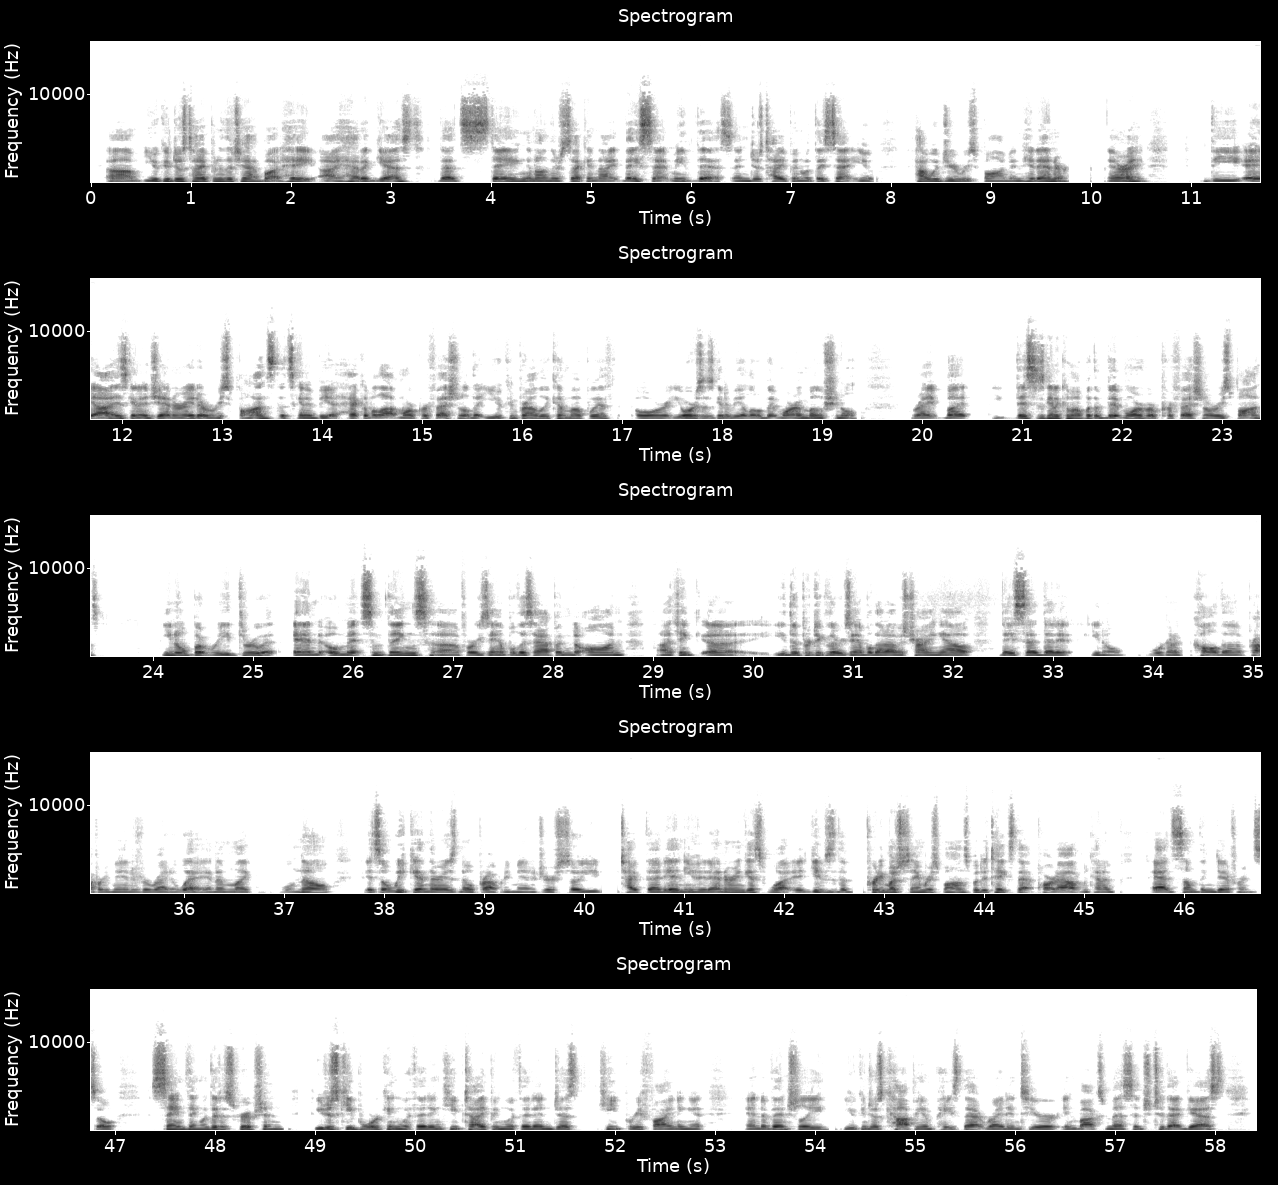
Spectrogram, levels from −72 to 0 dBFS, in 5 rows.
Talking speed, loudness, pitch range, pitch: 225 wpm, -23 LUFS, 95-130 Hz, 110 Hz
